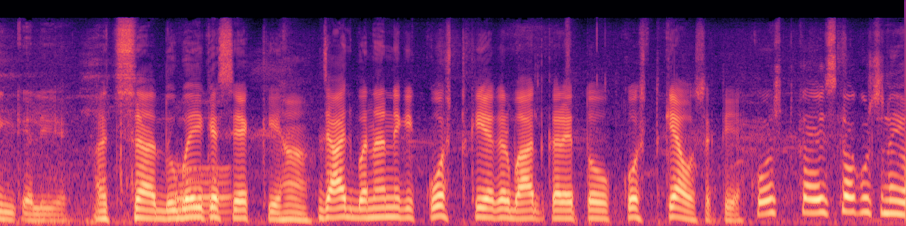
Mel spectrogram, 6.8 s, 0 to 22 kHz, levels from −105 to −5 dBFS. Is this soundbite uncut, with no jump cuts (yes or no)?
no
